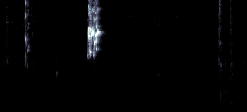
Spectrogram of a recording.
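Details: Pet rosy-faced lovebirds, including an orange-coloured bird, kept indoors in Japan with street noise from the town: one loud harsh shrill chirp stands out among a few short, softer clicks and peeps.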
